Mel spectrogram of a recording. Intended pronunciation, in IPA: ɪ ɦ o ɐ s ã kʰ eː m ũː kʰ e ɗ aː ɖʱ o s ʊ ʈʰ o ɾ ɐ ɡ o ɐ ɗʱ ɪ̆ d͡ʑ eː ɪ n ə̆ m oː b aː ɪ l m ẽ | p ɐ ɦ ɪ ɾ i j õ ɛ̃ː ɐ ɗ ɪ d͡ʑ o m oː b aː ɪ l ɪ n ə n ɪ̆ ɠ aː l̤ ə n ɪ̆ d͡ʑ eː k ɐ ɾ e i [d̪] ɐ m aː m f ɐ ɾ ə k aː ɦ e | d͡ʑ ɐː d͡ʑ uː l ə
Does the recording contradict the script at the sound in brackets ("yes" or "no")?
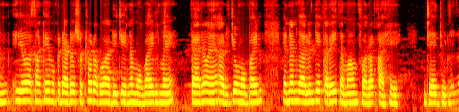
yes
